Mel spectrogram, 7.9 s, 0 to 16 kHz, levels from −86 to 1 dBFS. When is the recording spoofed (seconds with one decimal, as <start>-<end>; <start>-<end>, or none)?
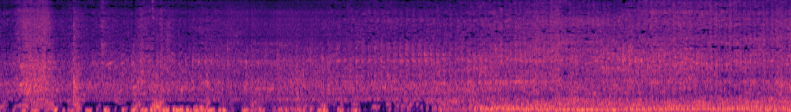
2.2-3.3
